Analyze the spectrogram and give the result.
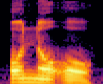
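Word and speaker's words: ほのお: Honoo. A ho, one syllable, H-O. No, one syllable, N-O. And then another O. 3 syllables, and there's 3 symbols here.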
